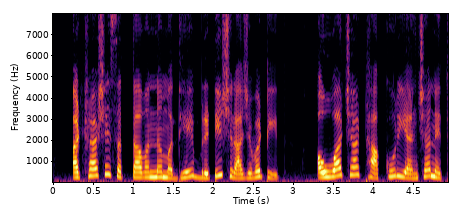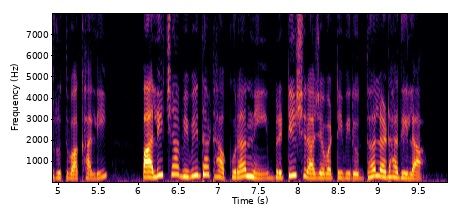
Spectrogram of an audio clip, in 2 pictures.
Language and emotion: Marathi, neutral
